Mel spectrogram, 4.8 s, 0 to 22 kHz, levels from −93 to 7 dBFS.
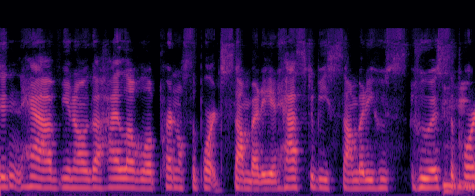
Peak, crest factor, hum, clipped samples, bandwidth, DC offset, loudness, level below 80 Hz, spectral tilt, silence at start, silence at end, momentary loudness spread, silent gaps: -12 dBFS; 18 dB; none; under 0.1%; 12.5 kHz; under 0.1%; -30 LUFS; -74 dBFS; -5 dB/octave; 0 s; 0 s; 6 LU; none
